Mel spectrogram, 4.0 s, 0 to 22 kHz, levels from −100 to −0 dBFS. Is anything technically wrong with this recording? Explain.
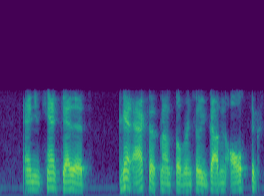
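Yes. AMR narrowband mobile codec compression runs through the whole clip. The speech passes through a vocal-tract model sampled at 8 kHz, so nothing above 4 kHz survives. The heavy buzzy, synthetic quality points to a low mode around 5.9 kbps, with only a few excitation pulses per subframe.

A lost AMR speech frame occurs between 1.77 and 1.86 s, after "you can't get it" and before "can't access". It sounds like a single 20 ms frame failed its checksum, so the decoder reused the previous pitch and vocal-tract settings at reduced gain, producing a brief dip or warble.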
